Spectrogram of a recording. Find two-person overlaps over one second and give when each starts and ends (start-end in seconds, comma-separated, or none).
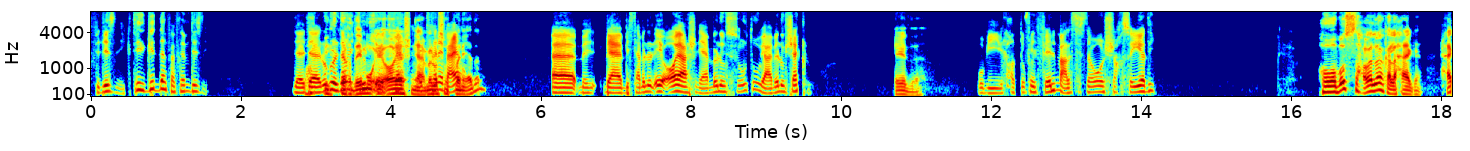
2.9-5.1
